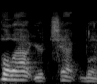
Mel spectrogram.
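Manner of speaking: imitated whisper. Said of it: "I'll whisper in their ear and I'll go".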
